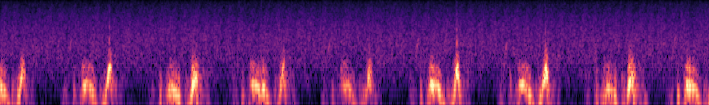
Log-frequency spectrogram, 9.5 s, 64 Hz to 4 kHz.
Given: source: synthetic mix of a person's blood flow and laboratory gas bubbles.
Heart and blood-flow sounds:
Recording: Doppler ultrasound of blood flow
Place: precordium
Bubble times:
no bubbles
From the record:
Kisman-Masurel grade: 000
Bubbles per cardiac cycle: 0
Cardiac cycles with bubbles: 0%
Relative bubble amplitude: no bubbles discernible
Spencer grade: 0 (complete lack of bubble signals)

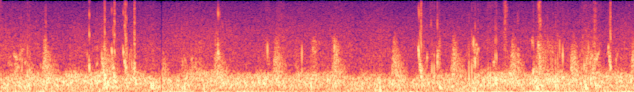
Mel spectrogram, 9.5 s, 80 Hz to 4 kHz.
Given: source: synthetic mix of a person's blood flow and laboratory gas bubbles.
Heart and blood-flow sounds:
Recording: Doppler ultrasound of blood flow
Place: subclavian vein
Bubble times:
0.00-0.49 s: bubbles
0.58-0.80 s: bubbles
1.29-1.38 s: bubbles
1.41-1.79 s: bubbles
1.82-2.09 s: bubbles
2.22-2.34 s: bubbles
2.69-2.81 s: bubbles
2.84-3.01 s: bubbles
3.23-3.33 s: bubbles
3.97-4.04 s: bubbles
4.12-4.27 s: bubbles
4.40-4.56 s: bubbles
4.64-4.79 s: bubbles
4.96-5.14 s: bubbles
6.23-6.64 s: bubbles
6.99-7.21 s: bubbles
7.29-7.49 s: bubbles
7.54-7.67 s: bubbles
7.74-7.79 s: bubbles
7.96-8.47 s: bubbles
8.68-9.28 s: bubbles
From the record:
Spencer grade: 3 (all of the cardiac periods contain showers or single bubble signals, but not dominating or overriding the cardiac motion signals)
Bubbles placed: anywhere in the cardiac cycle

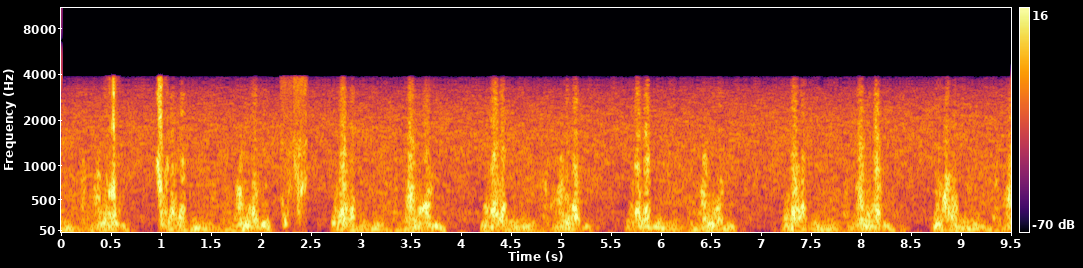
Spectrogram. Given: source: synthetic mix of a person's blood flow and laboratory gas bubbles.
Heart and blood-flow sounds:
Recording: Doppler ultrasound of blood flow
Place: precordium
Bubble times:
0.44-0.59 s: bubbles
0.94-1.08 s: bubbles
2.19-2.46 s: bubbles
From the record:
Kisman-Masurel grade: 123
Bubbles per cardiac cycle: 1 to 2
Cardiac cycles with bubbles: 10 to 50%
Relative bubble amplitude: loud (0.450 to 0.775)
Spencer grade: 2 (many but less than half of the cardiac periods contain bubble signals, singularly or in groups)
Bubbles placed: anywhere in the cardiac cycle

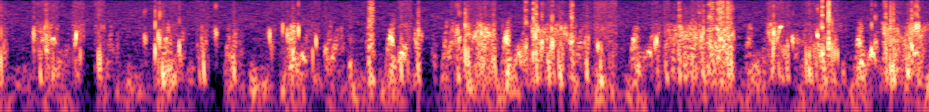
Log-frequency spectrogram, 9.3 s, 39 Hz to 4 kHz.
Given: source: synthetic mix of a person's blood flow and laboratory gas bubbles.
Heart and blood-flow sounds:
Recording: Doppler ultrasound of blood flow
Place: precordium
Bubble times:
0.00-0.08 s: bubbles
0.31-0.59 s: bubbles
0.71-0.85 s: bubbles
0.94-1.04 s: bubbles
1.43-1.48 s: bubbles
1.52-1.83 s: bubbles
1.96-2.08 s: bubbles
2.14-2.19 s: bubbles
2.30-2.39 s: bubbles
2.67-2.76 s: bubbles
2.79-3.02 s: bubbles
3.09-3.20 s: bubbles
3.23-3.29 s: bubbles
3.47-3.54 s: bubbles
3.66-3.77 s: bubbles
3.98-4.24 s: bubbles
4.49-4.98 s: bubbles
5.21-5.77 s: bubbles
5.82-6.17 s: bubbles
6.51-7.39 s: bubbles
7.66-8.46 s: bubbles
8.68-8.78 s: bubbles
8.81-9.30 s: bubbles
From the record:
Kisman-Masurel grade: 343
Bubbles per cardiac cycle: rolling drumbeat, 9 or more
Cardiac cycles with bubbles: 100%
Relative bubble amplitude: loud (0.450 to 0.775)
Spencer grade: 3 (all of the cardiac periods contain showers or single bubble signals, but not dominating or overriding the cardiac motion signals)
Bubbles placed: only in the low amplitude regions of the cardiac cycle

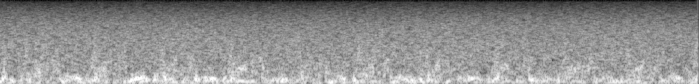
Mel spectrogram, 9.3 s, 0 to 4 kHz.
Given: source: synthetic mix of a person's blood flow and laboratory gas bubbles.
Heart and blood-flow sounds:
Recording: Doppler ultrasound of blood flow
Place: precordium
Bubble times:
0.00-0.11 s: bubbles
From the record:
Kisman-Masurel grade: 212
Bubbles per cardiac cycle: several, 3 to 8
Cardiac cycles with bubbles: 1 to 10%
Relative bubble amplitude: moderate (0.250 to 0.450)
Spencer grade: 1 (occasional bubble signal discernible with the cardiac motion signal, with majority of cardiac periods free of bubbles)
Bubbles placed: anywhere in the cardiac cycle

